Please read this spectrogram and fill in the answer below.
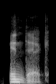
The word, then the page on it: Indic: American English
